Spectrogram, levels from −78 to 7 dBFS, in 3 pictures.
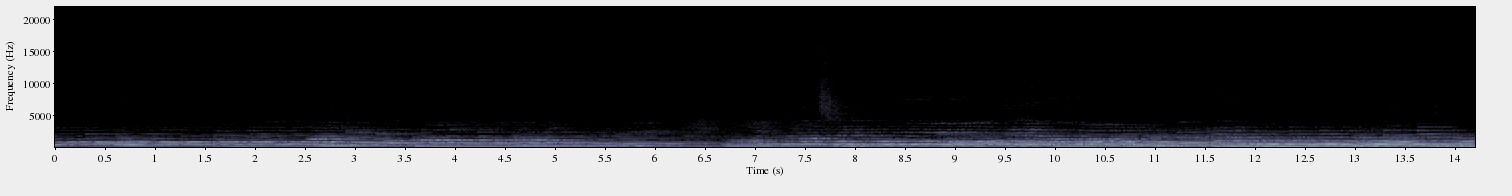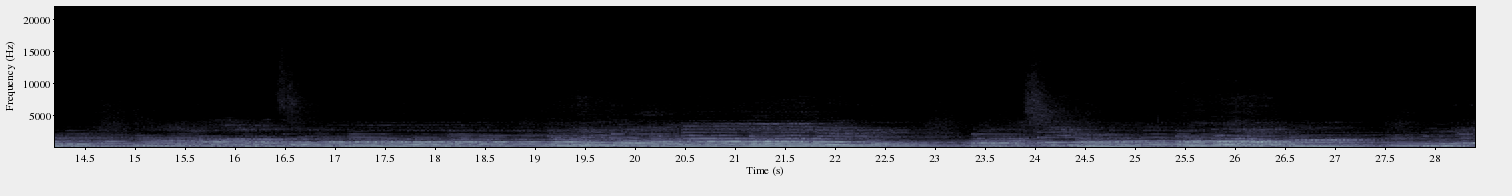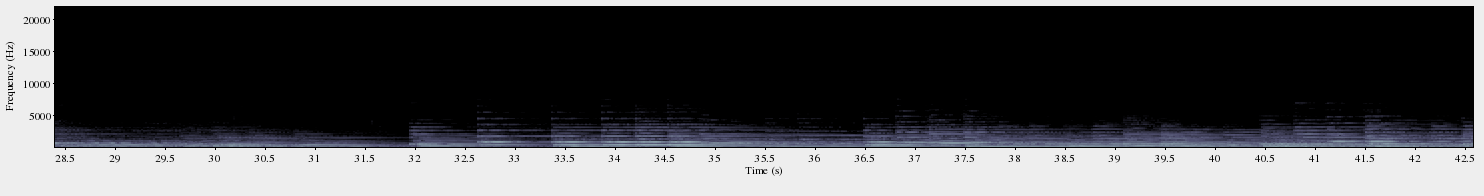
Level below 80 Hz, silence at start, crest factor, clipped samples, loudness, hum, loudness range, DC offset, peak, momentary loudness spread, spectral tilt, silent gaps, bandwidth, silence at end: -60 dBFS; 0 s; 16 dB; under 0.1%; -34 LUFS; none; 7 LU; under 0.1%; -18 dBFS; 9 LU; -8.5 dB/octave; none; 10.5 kHz; 0 s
